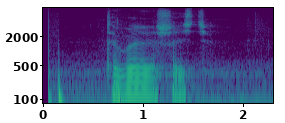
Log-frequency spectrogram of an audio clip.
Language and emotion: Russian, neutral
